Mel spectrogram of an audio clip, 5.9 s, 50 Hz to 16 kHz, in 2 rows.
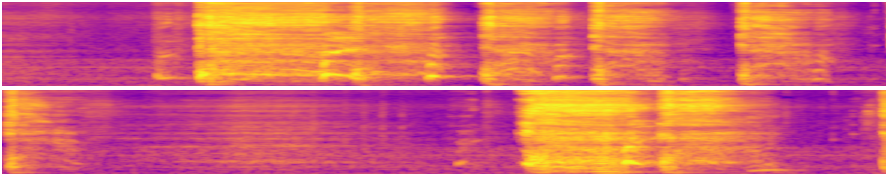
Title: #83 - lots and lots…and lots of coughing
